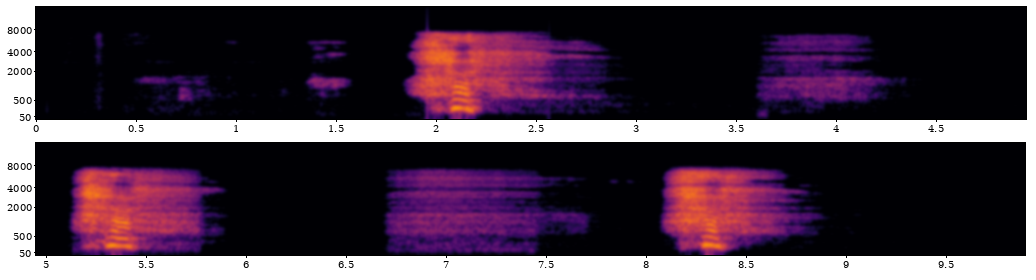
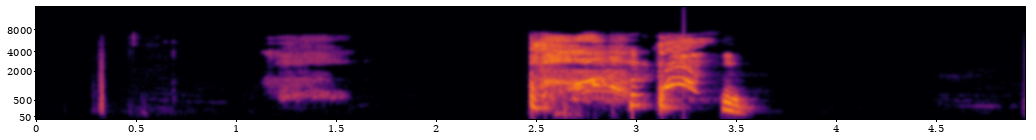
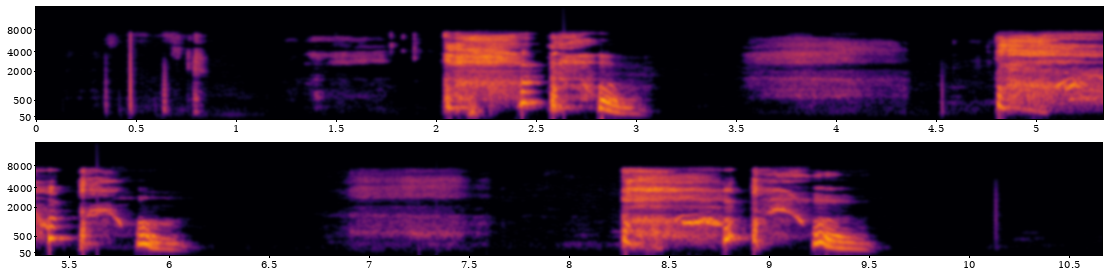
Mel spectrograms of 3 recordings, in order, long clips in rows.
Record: {"exhalation_length": "9.9 s", "exhalation_amplitude": 32767, "exhalation_signal_mean_std_ratio": 0.29, "cough_length": "4.9 s", "cough_amplitude": 31750, "cough_signal_mean_std_ratio": 0.35, "three_cough_length": "10.7 s", "three_cough_amplitude": 32759, "three_cough_signal_mean_std_ratio": 0.43, "survey_phase": "beta (2021-08-13 to 2022-03-07)", "age": "45-64", "gender": "Female", "wearing_mask": "No", "symptom_cough_any": true, "symptom_runny_or_blocked_nose": true, "symptom_shortness_of_breath": true, "symptom_fatigue": true, "symptom_fever_high_temperature": true, "symptom_headache": true, "smoker_status": "Ex-smoker", "respiratory_condition_asthma": false, "respiratory_condition_other": false, "recruitment_source": "Test and Trace", "submission_delay": "3 days", "covid_test_result": "Positive", "covid_test_method": "LFT"}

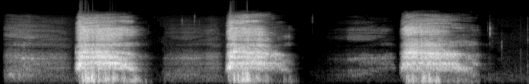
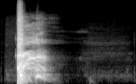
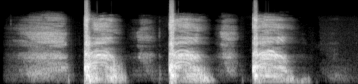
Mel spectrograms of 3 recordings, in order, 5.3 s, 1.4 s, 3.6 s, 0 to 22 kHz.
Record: {"exhalation_length": "5.3 s", "exhalation_amplitude": 32311, "exhalation_signal_mean_std_ratio": 0.47, "cough_length": "1.4 s", "cough_amplitude": 32768, "cough_signal_mean_std_ratio": 0.35, "three_cough_length": "3.6 s", "three_cough_amplitude": 32768, "three_cough_signal_mean_std_ratio": 0.46, "survey_phase": "beta (2021-08-13 to 2022-03-07)", "age": "18-44", "gender": "Male", "wearing_mask": "No", "symptom_none": true, "symptom_onset": "6 days", "smoker_status": "Never smoked", "respiratory_condition_asthma": false, "respiratory_condition_other": false, "recruitment_source": "REACT", "submission_delay": "10 days", "covid_test_result": "Negative", "covid_test_method": "RT-qPCR", "influenza_a_test_result": "Negative", "influenza_b_test_result": "Negative"}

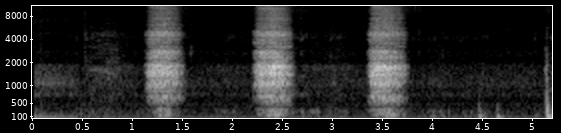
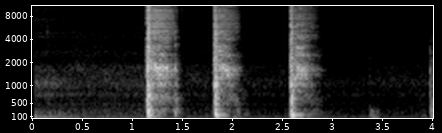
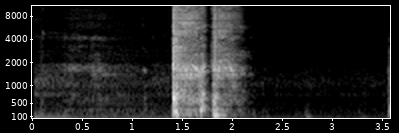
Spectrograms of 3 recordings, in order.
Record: {"exhalation_length": "5.2 s", "exhalation_amplitude": 19654, "exhalation_signal_mean_std_ratio": 0.36, "three_cough_length": "4.0 s", "three_cough_amplitude": 32768, "three_cough_signal_mean_std_ratio": 0.27, "cough_length": "3.6 s", "cough_amplitude": 32768, "cough_signal_mean_std_ratio": 0.26, "survey_phase": "beta (2021-08-13 to 2022-03-07)", "age": "18-44", "gender": "Female", "wearing_mask": "No", "symptom_sore_throat": true, "symptom_fatigue": true, "symptom_headache": true, "smoker_status": "Current smoker (11 or more cigarettes per day)", "respiratory_condition_asthma": false, "respiratory_condition_other": false, "recruitment_source": "REACT", "submission_delay": "3 days", "covid_test_result": "Negative", "covid_test_method": "RT-qPCR", "influenza_a_test_result": "Negative", "influenza_b_test_result": "Negative"}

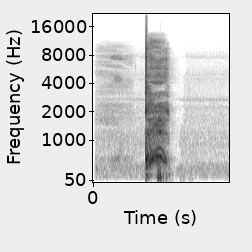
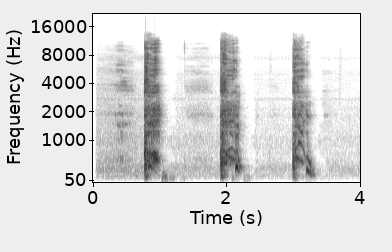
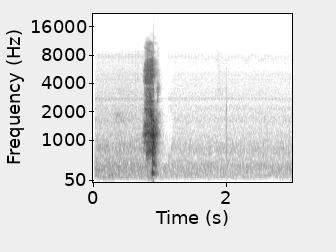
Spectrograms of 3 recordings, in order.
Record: {"cough_length": "2.0 s", "cough_amplitude": 32768, "cough_signal_mean_std_ratio": 0.33, "three_cough_length": "4.0 s", "three_cough_amplitude": 30149, "three_cough_signal_mean_std_ratio": 0.36, "exhalation_length": "3.0 s", "exhalation_amplitude": 32767, "exhalation_signal_mean_std_ratio": 0.2, "survey_phase": "beta (2021-08-13 to 2022-03-07)", "age": "18-44", "gender": "Female", "wearing_mask": "No", "symptom_runny_or_blocked_nose": true, "symptom_fatigue": true, "symptom_headache": true, "symptom_onset": "11 days", "smoker_status": "Never smoked", "respiratory_condition_asthma": false, "respiratory_condition_other": false, "recruitment_source": "REACT", "submission_delay": "4 days", "covid_test_result": "Negative", "covid_test_method": "RT-qPCR", "influenza_a_test_result": "Negative", "influenza_b_test_result": "Negative"}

